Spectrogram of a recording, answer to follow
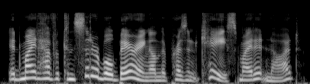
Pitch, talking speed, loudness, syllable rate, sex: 230 Hz, 250 wpm, -17 LUFS, 6.7 syllables/s, female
